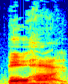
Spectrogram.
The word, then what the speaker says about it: Bohai: Alpha, RSTP2 Bravo, Rosemont Seneca Thornton, Rosemont Seneca Bohai. I want to make sure I pronounce it right. Bohai, B-O-H-A-I.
